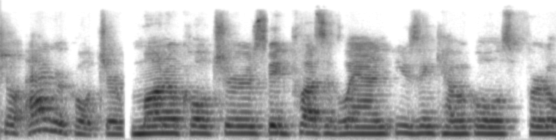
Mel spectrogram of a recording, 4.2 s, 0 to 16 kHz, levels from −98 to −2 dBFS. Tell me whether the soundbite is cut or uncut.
cut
